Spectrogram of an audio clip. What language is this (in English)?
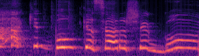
Portuguese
